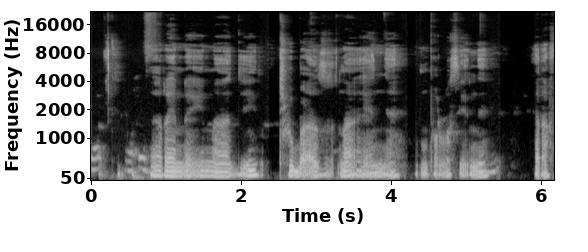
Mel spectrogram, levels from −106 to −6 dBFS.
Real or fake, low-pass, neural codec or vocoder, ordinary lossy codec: fake; none; vocoder, 44.1 kHz, 128 mel bands every 256 samples, BigVGAN v2; none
